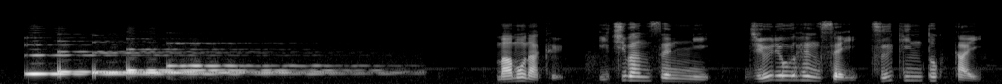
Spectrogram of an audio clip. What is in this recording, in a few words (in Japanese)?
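接近放送, 旭型放送(男声), 青梅線; 通勤特快東京行; 平日限定の通勤特快です。; 牛浜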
